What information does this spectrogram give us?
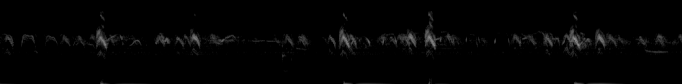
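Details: Osprey at its nest with a live golden fish for breakfast; rapid high whistled chirps run continuously, with sharp clicks roughly every second and a steady faint hum underneath.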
